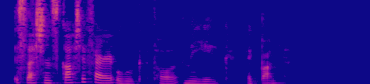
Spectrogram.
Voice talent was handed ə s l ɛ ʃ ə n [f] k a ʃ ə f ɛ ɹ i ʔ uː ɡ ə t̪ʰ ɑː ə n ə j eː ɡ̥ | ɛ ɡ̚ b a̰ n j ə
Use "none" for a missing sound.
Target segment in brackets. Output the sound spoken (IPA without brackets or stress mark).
s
